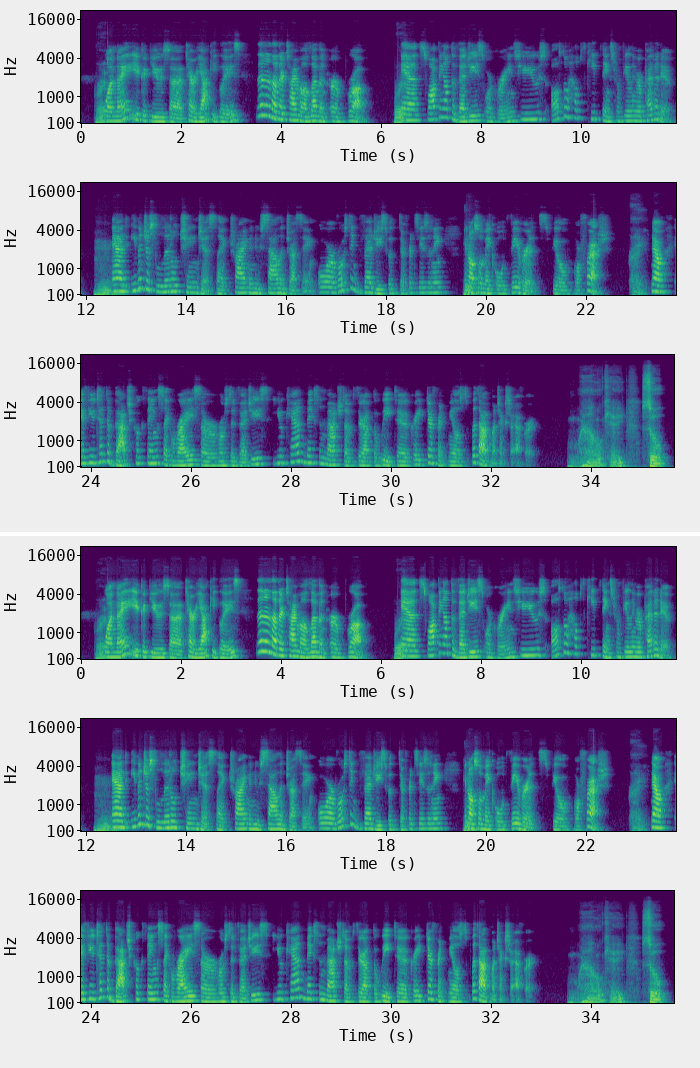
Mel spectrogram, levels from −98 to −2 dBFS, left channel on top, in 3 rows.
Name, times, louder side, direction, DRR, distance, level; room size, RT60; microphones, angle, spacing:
voice 1, 0.5-3.2 3.5-5.7 6.4-11.8 12.5-19.1 19.6-22.4 23.3-32.8, right 4 dB, 80° right, 0.8 m, -27 dB
voice 2, 12.2-12.6 19.6-19.7 22.9-23.2 33.5-35.4, left 1 dB, 10° left, 0.3 m, -28 dB
5.5 x 2.4 x 2.7 m
head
